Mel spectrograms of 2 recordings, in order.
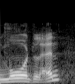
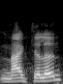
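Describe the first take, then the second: First: It is said as two syllables, 'Maud-lin'. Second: It is said as three syllables, 'Mag-da-len'. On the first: The speaker calls it right. "the ancient French pronunciation Magdalen" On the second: The speaker calls it wrong. "as if you'd pronounce it Magdalen, as in Mary of Magdalene"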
